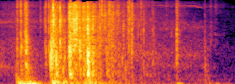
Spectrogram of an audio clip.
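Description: Broken glass crunching underfoot inside an abandoned car dealership, a rapid series of gritty cracking crunches with scattered sharper snaps, loud and close, tapering off into a few faint steps.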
